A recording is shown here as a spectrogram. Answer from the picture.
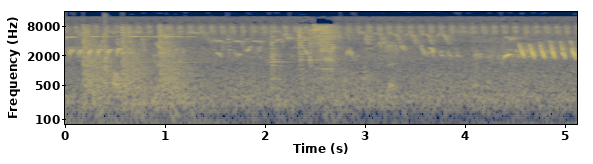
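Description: Small birds chirping and trilling over a steady background hiss, with a run of quick repeated notes at the start and a fast trill near the end.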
